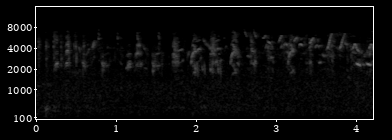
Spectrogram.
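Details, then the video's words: Eurasian reed warbler from the Eifel delivering a continuous scratchy, chattering song of rapid jerky notes, high and grating, with barely a pause across the phrase. "Teichrohrsänger (Acrocephalus scirpaceus), Eurasian reed warbler"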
